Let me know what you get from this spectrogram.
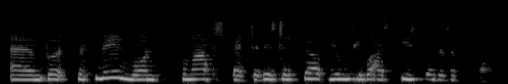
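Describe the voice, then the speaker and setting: Someone speaks with a northern English accent at a fairly quick pace. The tone is dark and mellow, and the intonation is fairly even. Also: woman. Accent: northern English, noticeable. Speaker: youth program organiser presenting. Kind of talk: online presentation. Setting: video call. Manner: fast; hesitant, many fillers.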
